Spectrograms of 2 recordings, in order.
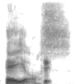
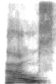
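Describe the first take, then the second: First: The word is pronounced the English way. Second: The word is pronounced the Spanish way. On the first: "in English, we say chaos" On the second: "is the Spanish pronunciation"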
